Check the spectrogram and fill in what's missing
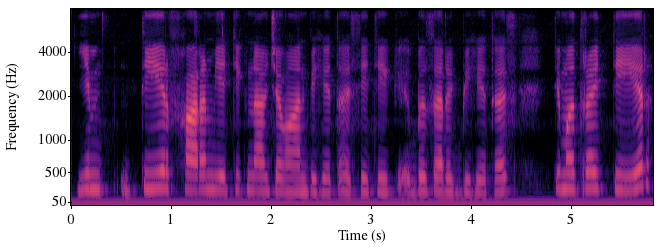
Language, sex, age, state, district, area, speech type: Kashmiri, female, 18-30, Jammu and Kashmir, Anantnag, urban, spontaneous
